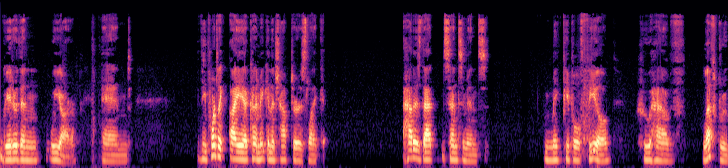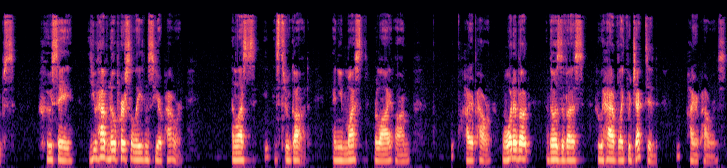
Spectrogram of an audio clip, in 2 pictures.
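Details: Stuttering in an adult man, a writer who describes himself as a person who stutters, speaking in a real, unscripted podcast interview.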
